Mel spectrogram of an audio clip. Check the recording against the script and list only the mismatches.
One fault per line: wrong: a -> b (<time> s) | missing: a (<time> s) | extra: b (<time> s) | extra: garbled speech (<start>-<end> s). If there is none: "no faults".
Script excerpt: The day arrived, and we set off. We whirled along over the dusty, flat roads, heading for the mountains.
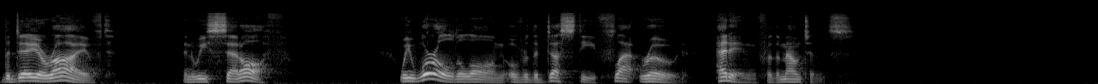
wrong: roads -> road (6.4 s)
